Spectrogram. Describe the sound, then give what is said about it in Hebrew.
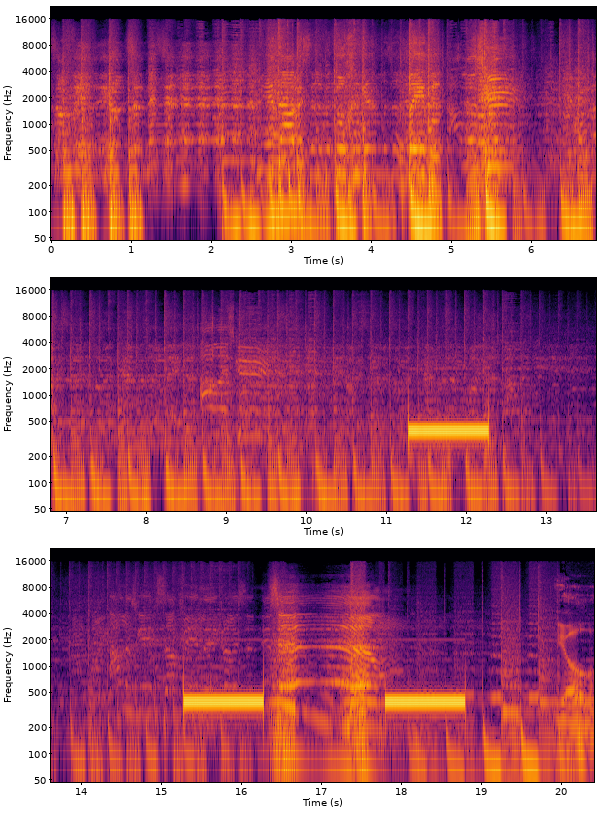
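Telephone ringback tone from a call placed on a radio phone-in: three steady mid-pitched beeps, each about a second long, sounding over loud music. “יאללה, חיוג ראשון.”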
